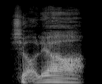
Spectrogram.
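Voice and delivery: low, weary lament; sighing. Acted. Old man confiding in his young companion over drinks, sighing. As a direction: begin as if with a sigh. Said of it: "叹息道".

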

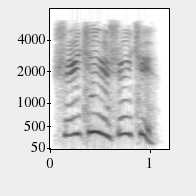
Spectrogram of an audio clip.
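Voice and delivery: high excited calls; high shrill excited shout; monkeys shouting. A narrator's reading. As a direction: monkeys calling out to volunteer. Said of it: "大家都喊".

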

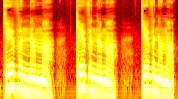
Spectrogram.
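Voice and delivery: "given them" slurred into "givenuma"; repeated slow demo of "given them" as "givenuma"; linked pronunciation. Shown as a demonstration. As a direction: slowly join "given them" and a following "a" as one word. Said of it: "所以说连在一起".

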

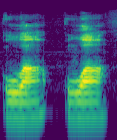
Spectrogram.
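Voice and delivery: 乌凹 run together as one gliding wa sound; teacher's blended 乌凹, repeated for learners; linked vowels. Shown as a demonstration. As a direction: glide from 乌 straight into 凹. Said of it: "乌凹连读就可以了".

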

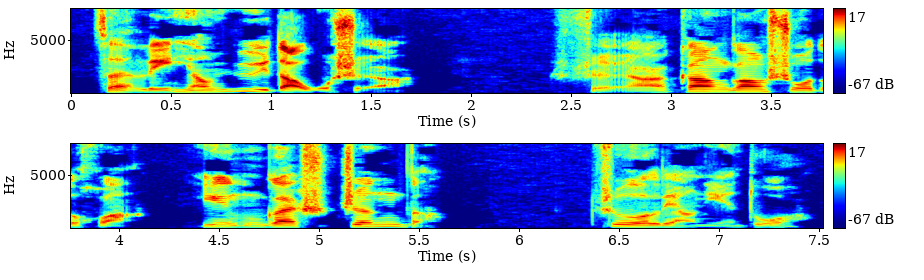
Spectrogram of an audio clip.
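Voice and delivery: a weary official father confiding; middle-aged man voice. Acted. Son speaks to his mother.

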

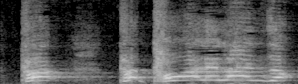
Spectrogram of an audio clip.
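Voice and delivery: high, fast, stammered accusation; complaining youngster. Acted. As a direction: blurt out the complaint high and quick. Child complains to teacher in story. (孩子高声急忙告状)

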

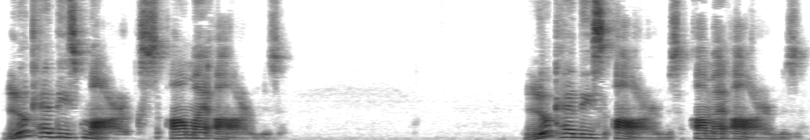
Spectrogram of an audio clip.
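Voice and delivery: slow, drawn-out model sentence; slow reading. Shown as a demonstration. Teacher leads learners through this sentence, slow reading. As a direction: read it slowly, stretching the key words. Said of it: "跟老师慢慢读一下这句话".

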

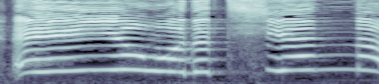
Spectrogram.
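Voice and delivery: very high, startled wailing cry; hammed-up little old lady getting a fright; frightened old woman. A narrator's reading. Old woman startled by the lion, crying out high. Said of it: "瘦小的老妇人喊起来".

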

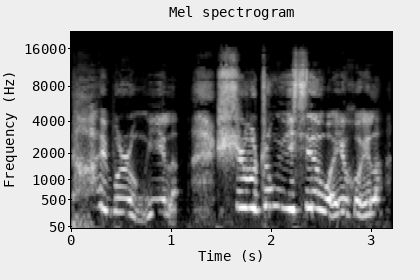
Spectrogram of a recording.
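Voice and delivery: acted weepy relief; hammed-up tearful joy, voice choked with sobs; happy tears. A narrator's reading. Wukong is finally believed by his master, happy weeping. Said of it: "开心的是泪流满面呢".

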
